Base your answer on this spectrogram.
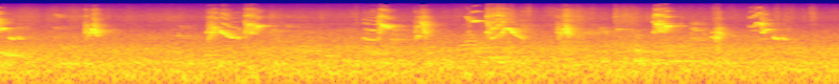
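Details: A meerkat at Diergaarde Blijdorp zoo gives short, harsh squawking calls, repeated every second or so with quick rising and falling sweeps.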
